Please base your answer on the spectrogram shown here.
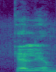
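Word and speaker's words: Kalium: ধরো লেখা আছে পটাশিয়াম পটাশিয়াম পটাশিয়াম পটাশিয়াম কে ক্যালিয়াম বলা হয় হ্যাঁ ল্যাটিনে ক্যালিয়াম ইংলিশ আর ল্যাটিন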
